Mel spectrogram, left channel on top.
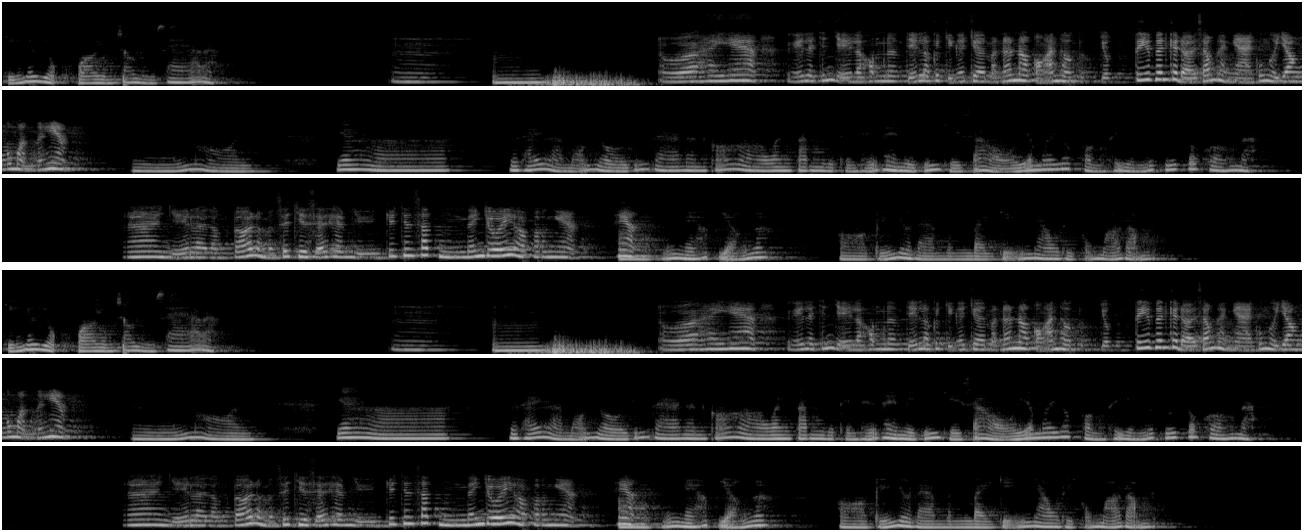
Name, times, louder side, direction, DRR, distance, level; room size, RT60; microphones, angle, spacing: voice 1, 0.0-2.2 4.9-6.4 14.3-15.5 15.8-17.5 18.1-25.5 32.2-33.7 34.4-37.5, right 2 dB, 40° right, 7 dB, 0.8 m, -30 dB
voice 2, 3.9-4.3 6.6-13.7 27.2-31.8 32.1-32.4, equal, 10° left, 2 dB, 1.6 m, -28 dB
23.0 x 22.5 x 7.4 m, 0.89 s
head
